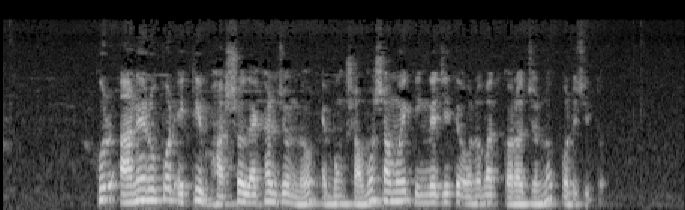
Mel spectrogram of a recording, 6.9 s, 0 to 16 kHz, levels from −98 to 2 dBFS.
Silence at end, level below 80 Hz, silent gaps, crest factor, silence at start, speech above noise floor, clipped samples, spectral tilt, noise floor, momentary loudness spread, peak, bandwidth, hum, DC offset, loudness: 0.8 s; -56 dBFS; none; 18 dB; 1 s; 41 dB; under 0.1%; -8 dB/octave; -61 dBFS; 7 LU; -2 dBFS; 10.5 kHz; none; under 0.1%; -20 LUFS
